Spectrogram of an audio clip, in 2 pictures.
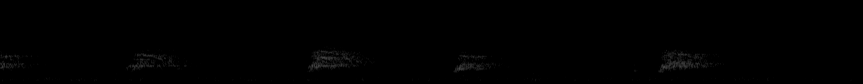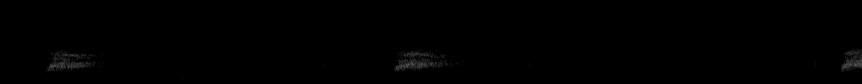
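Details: Wild red fox pair, a mated couple, giving mating calls in the middle of the night near Midhurst, England; eight short, rasping barks, each dropping in pitch, repeated every one and a half to three seconds against faint hiss.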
